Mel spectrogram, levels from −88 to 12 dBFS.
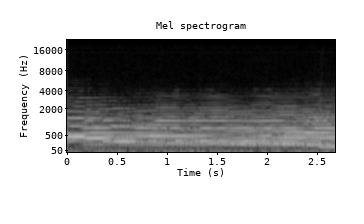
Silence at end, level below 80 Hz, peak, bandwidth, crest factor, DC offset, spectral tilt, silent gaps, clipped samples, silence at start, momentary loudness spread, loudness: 0 s; -50 dBFS; -14 dBFS; 15.5 kHz; 12 dB; under 0.1%; -8.5 dB/octave; none; under 0.1%; 0 s; 4 LU; -26 LUFS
